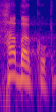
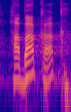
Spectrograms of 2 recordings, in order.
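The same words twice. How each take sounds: First: Habakkuk with last syllable "kook"; own pronunciation of Habakkuk. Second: Habakkuk with last syllable "kak"; other pronunciation of Habakkuk. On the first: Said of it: "I think mine is the better way". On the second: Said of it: "some people pronounce that name as Habakkuk". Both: Shown as a demonstration.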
